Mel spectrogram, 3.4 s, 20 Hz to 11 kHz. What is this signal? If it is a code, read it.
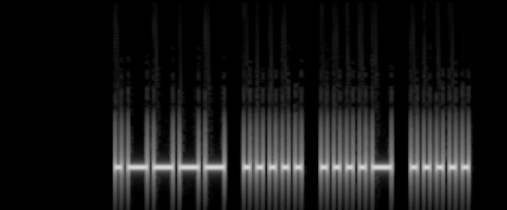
Morse code, heard as a keyed tone, about 28 wpm, 700 Hz. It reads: 1545
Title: Numbers - 4-Digit 28wpm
